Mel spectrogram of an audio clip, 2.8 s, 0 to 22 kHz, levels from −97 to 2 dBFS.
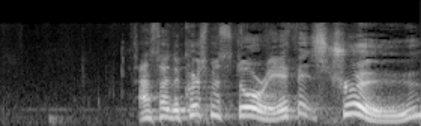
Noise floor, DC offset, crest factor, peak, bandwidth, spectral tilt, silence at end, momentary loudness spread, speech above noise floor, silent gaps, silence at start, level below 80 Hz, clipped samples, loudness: -60 dBFS; under 0.1%; 18 dB; -2 dBFS; 11.5 kHz; -5 dB/octave; 0 s; 9 LU; 42 dB; none; 0.95 s; -62 dBFS; under 0.1%; -18 LUFS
